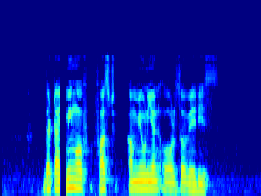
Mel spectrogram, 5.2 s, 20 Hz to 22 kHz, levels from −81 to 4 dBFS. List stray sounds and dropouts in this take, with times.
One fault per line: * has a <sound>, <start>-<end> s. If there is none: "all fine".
* has a dropout, 1.2-1.3 s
